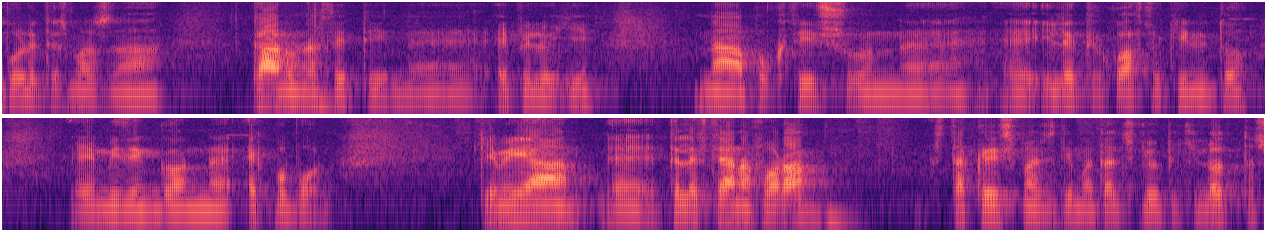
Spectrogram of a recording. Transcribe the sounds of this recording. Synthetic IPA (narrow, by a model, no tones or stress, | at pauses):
bo̞lit̪e̞zmɐznɐ | kɐnunɐft̪it̪inepilo̞ʝi | nɐːpo̞kt̪isun | ḭlek̚t̪ɾiko̞ɐft̪o̞cinit̪o̞miðeŋɡo̞nek̚po̞mbo̞̰n | ce̞̰miɐt̪e̞le̞ft̪e̞ɐːnɐfo̞ɾɐ | st̪ɐkɾisimɐzit̪imɐt̪ɐt̪izðio̞picilo̞t̪i̥t̪ɐs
